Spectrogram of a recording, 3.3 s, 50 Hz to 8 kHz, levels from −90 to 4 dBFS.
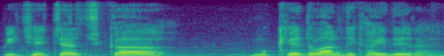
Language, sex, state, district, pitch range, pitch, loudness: Hindi, male, Chandigarh, Chandigarh, 140-150 Hz, 145 Hz, -17 LUFS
